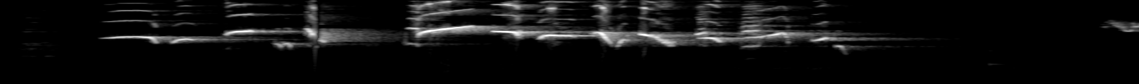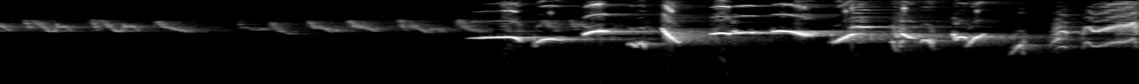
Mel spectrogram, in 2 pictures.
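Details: Oriental magpie-robin in standard forest-voice song, used to train the voices of captive fighting birds: two bursts of rich, varied whistles and sweeping notes, separated by a quieter run of fast, thin high twitters.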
